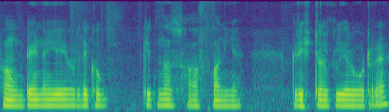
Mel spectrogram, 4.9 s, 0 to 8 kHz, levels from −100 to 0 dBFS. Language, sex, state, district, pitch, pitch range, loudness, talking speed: Hindi, male, Chandigarh, Chandigarh, 115 Hz, 115-120 Hz, -18 LUFS, 160 wpm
